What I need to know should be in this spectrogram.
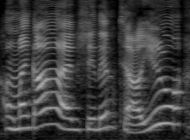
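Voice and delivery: put-on very high, overdramatic girlish voice; hammed-up high whine of scandal; mock gossiping girl. Friend breaking gossip to Paige, mock drama.

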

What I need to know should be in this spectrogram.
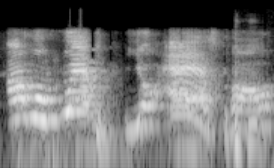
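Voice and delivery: slow, high-pitched screechy threat; comic high-voiced menace; mock threatening.

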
